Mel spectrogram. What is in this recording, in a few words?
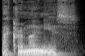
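"acrimonious", British English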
